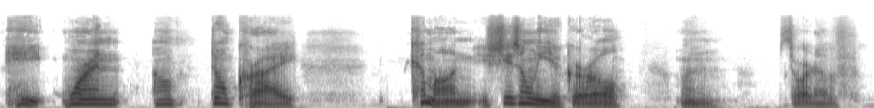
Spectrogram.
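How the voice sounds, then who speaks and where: A man's voice: on the low side, sing-song, takes it slowly, creaky, no echo, heavily acted. Man playing a dry, exasperated schoolboy, closely miked. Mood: dry, consoling. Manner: dry, sarcastic, bossy. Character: exasperated, wisecracking schoolboy big brother. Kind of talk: live sitcom table read.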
